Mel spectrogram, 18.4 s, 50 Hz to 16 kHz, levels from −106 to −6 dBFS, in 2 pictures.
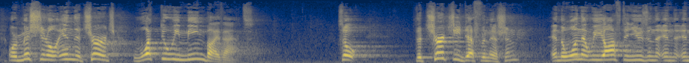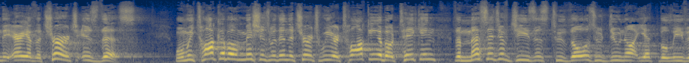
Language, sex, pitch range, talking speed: English, male, 220-280 Hz, 180 wpm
